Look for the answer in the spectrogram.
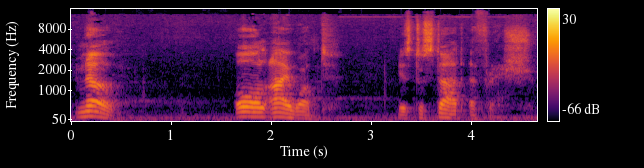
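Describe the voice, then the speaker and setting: An actor playing a bitter, dissolute count in a radio drama, intense and formal, with some background noise. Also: male voice, medium pitch, animated, extremely slow. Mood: subdued, dignified. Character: dissolute young French count, bitter, finding his dignity.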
